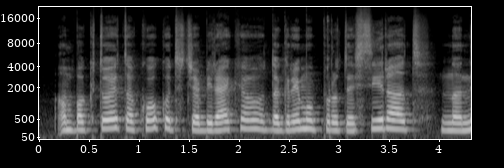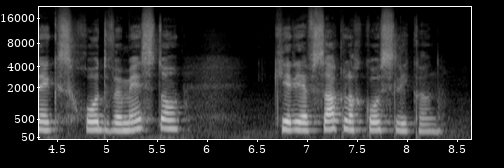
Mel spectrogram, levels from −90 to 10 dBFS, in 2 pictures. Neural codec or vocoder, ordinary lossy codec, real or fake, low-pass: vocoder, 44.1 kHz, 128 mel bands, Pupu-Vocoder; none; fake; none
